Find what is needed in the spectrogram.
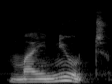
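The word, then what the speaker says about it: minute: जनाउने एकाई मिनेट तर यसैलाई फेरी अर्को तरिकाले उच्चारण गर्यो माइन्यट भन्यो भने यो चाहिँ सानो मसिन न भन्ने बुझिन्छ।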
